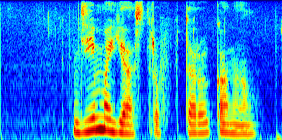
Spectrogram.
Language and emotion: Russian, neutral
